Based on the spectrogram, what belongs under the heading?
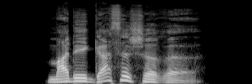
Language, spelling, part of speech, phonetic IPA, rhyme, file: German, madegassischere, adjective, [madəˈɡasɪʃəʁə], -asɪʃəʁə, De-madegassischere.ogg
